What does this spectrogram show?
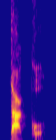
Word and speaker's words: taco: people that's it now consonant T is less explosive in in Spanish and it's more implosive this is not Taco but Taco instead Teno to okay not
